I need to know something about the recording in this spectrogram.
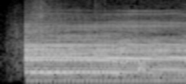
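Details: A cow on a farm in Söğütlü village, Ayvacık, Çanakkale, Turkey, near the chicken coop, gives one long, steady, low moo of over a second and a half, sagging slightly in pitch at the end.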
